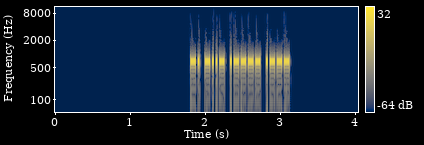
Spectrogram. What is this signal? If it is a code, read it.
Morse code, heard as a keyed tone, about 53 wpm, 700 Hz. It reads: NX1J
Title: USA Call Signs - 4 Characters - 50wpm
